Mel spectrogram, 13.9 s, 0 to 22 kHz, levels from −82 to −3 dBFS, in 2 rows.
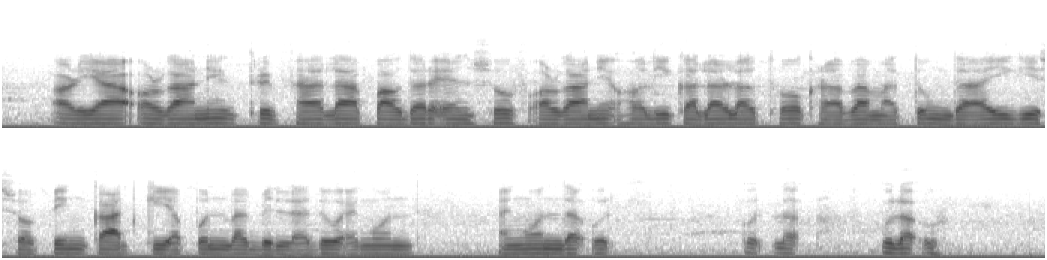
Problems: constant background noise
